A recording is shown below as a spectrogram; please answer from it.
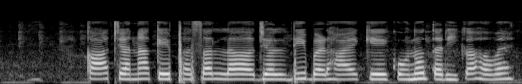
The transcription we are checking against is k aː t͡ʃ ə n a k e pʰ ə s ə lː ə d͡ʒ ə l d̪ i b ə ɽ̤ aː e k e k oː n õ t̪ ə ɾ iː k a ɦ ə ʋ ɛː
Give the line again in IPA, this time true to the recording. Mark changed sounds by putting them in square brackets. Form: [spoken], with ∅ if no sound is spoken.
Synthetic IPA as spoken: k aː t͡ʃ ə n a k e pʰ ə s ə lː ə d͡ʒ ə l d̪ i b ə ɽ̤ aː e k e k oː n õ t̪ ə ɾ iː k a ɦ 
